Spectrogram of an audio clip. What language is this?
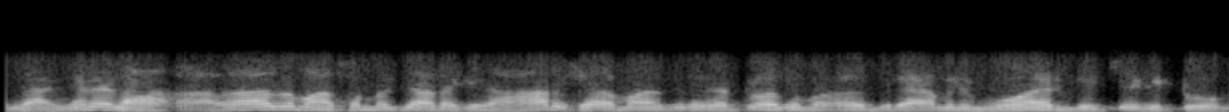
Malayalam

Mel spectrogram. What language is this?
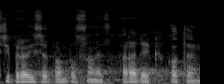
Czech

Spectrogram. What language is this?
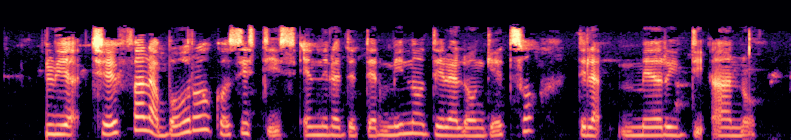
Esperanto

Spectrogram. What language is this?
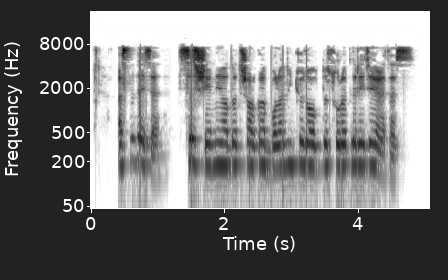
Uzbek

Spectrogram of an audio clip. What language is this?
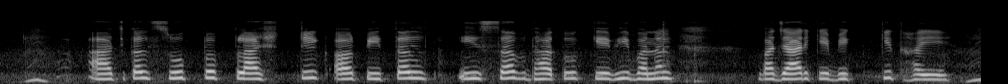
Magahi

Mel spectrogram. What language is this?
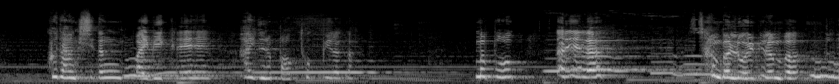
Arabic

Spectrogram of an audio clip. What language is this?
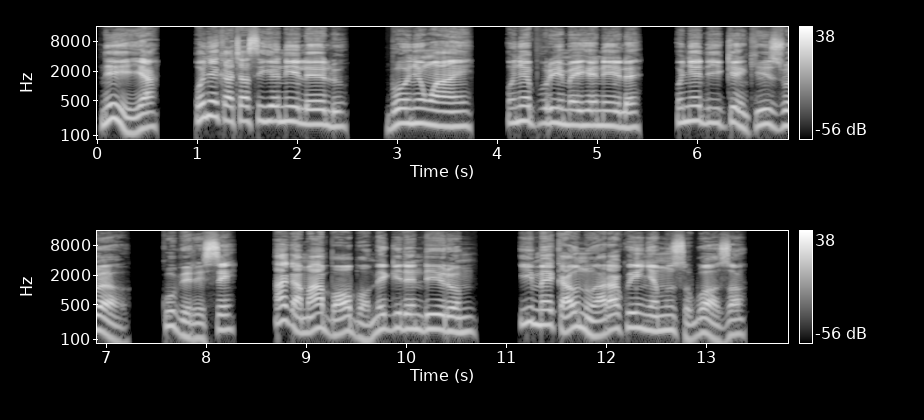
Igbo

